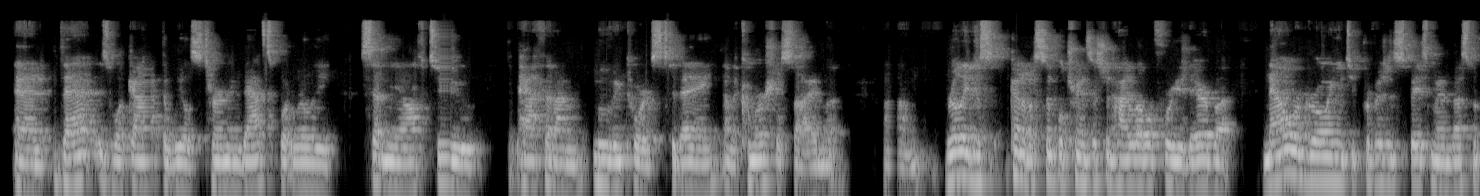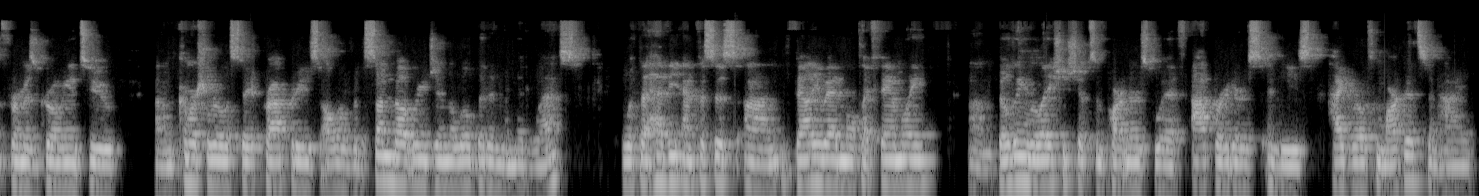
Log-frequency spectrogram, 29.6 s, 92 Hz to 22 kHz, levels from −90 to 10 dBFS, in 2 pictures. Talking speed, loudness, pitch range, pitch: 185 wpm, -21 LUFS, 115-130 Hz, 125 Hz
